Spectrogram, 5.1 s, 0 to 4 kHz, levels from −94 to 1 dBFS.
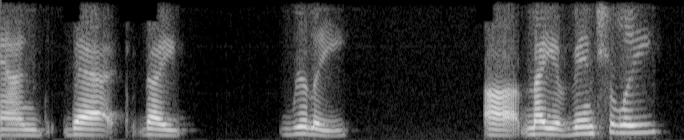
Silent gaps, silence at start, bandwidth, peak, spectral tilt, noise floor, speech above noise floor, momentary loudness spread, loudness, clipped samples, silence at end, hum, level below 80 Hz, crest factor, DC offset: none; 0 s; 4 kHz; -2 dBFS; -10 dB/octave; -77 dBFS; 58 dB; 8 LU; -20 LUFS; under 0.1%; 0.2 s; none; -64 dBFS; 18 dB; under 0.1%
